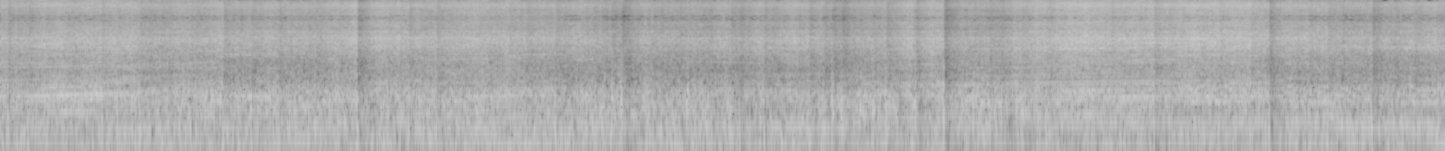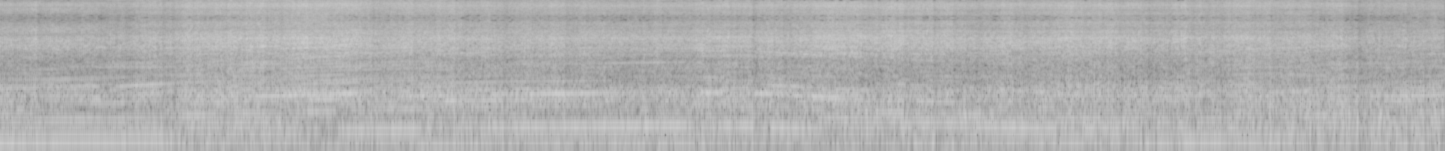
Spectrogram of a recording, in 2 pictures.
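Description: Racing kart's engine heard on board, its pitch repeatedly climbing as it accelerates on the straights and dropping as it slows into the corners.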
